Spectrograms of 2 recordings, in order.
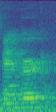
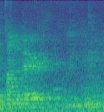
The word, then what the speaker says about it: Bamberg: And I was born in Germany in 1958 in a beautiful town in Germany called Bamberg, to use a proper German pronunciation. Americans use it Bamberg, but it's Bamberg.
